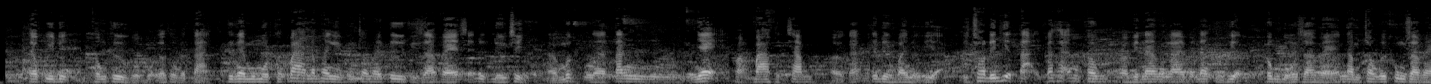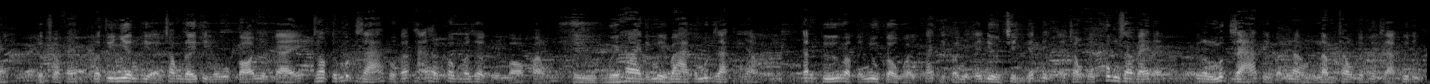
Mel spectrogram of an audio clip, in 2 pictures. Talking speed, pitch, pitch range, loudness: 290 wpm, 125 Hz, 120-140 Hz, -28 LUFS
